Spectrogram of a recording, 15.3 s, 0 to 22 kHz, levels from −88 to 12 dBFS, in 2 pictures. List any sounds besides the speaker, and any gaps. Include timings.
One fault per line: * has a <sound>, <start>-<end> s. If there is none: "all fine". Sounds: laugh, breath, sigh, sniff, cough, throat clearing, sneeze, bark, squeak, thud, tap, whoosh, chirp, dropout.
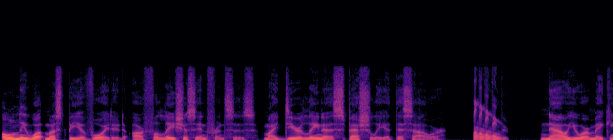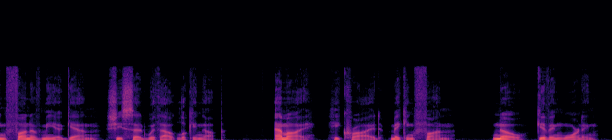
* has a chirp, 5.9-6.4 s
